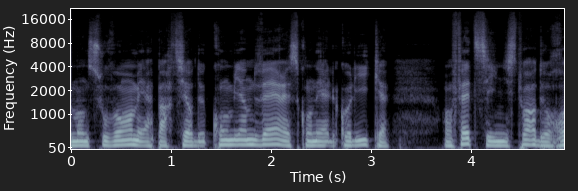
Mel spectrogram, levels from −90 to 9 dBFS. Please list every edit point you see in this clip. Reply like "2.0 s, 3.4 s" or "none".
none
